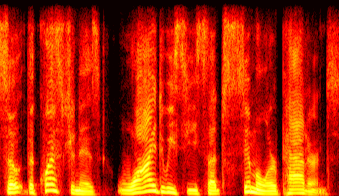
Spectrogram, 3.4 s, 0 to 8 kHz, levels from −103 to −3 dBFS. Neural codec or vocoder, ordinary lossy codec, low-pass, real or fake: none; Opus, 32 kbps; 7.2 kHz; real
